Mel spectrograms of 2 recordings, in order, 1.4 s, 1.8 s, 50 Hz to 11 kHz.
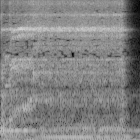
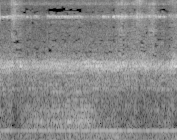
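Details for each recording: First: Siccario cinelifter with BH2812 v3 motors, HQ 8x4.5x3 props and Betaflight 4.2.8, armed on the bench in quad-X mode (four motors only): whining motors waver and shudder from frame resonance, visible in the arms in flight and subtler when hand-held. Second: Smaller, less powerful quad on the bench with very high PID gains (master multiplier 1.5, PD balance 2): steady high motor whine, no wobble or surging, shows none of the frame vibration. Normal motor run.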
